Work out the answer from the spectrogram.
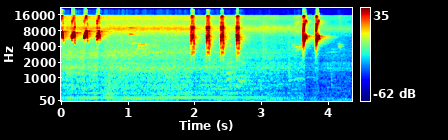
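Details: Sunbird (kolibri ninja) notes played to make other sunbirds respond: sparse very high sharp chips in small groups of two to four, separated by pauses, over a steady low hum.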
